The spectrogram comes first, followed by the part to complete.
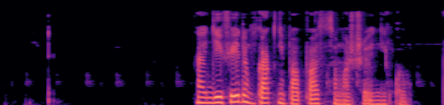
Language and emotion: Russian, neutral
